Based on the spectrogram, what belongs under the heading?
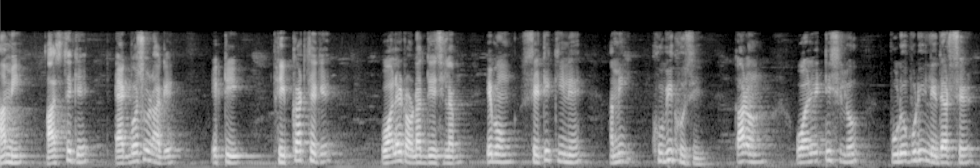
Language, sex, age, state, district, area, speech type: Bengali, male, 60+, West Bengal, Nadia, rural, spontaneous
